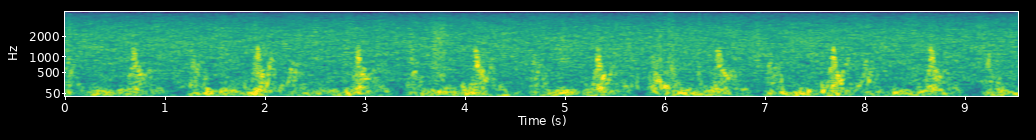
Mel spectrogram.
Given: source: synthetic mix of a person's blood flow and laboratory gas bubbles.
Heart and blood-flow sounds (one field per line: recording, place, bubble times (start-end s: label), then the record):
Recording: Doppler ultrasound of blood flow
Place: precordium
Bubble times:
5.46-6.24 s: bubbles
6.31-6.39 s: bubbles
From the record:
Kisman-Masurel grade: 222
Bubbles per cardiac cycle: several, 3 to 8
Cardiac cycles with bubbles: 10 to 50%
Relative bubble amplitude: moderate (0.250 to 0.450)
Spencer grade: 2 (many but less than half of the cardiac periods contain bubble signals, singularly or in groups)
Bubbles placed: only in the low amplitude regions of the cardiac cycle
